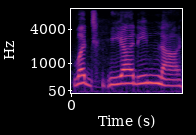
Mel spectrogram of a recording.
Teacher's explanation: للہ میں اللہ کا نام باریک پڑ جائے گا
